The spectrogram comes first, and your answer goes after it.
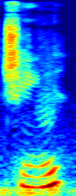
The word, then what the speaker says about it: Qing: They established a new dynasty, pronounced Qing, which means pure.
